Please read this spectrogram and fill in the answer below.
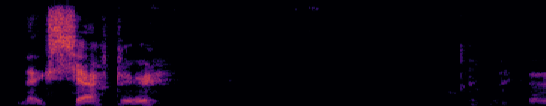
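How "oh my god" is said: breathy whispered exclamation. Real, not acted. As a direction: whisper it, embarrassed. Embarrassed after reading scene.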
